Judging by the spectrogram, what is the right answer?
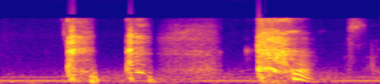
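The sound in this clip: Three harsh, abrupt coughs over a low steady hum, the last one longer and louder than the first two.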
